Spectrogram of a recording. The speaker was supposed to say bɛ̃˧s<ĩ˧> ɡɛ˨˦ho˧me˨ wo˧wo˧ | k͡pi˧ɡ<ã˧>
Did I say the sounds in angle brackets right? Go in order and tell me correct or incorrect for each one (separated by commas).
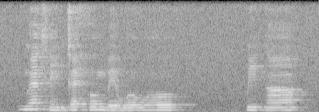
incorrect, correct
